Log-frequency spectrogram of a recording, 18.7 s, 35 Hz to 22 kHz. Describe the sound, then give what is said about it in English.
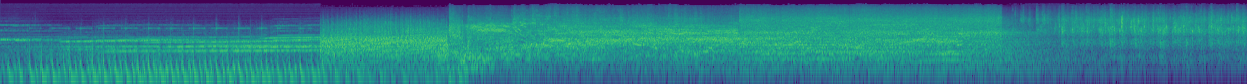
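Trailer soundtrack for the 1979 film Alien: a low throbbing hum with sustained eerie tones swells abruptly into a loud, dense roaring wall of noise, which grows fuller, holds steady, then eases slightly near the end; no voices. “But I thought, since Alien is 40 years old, here's the trailer for Alien 40 years old.”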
